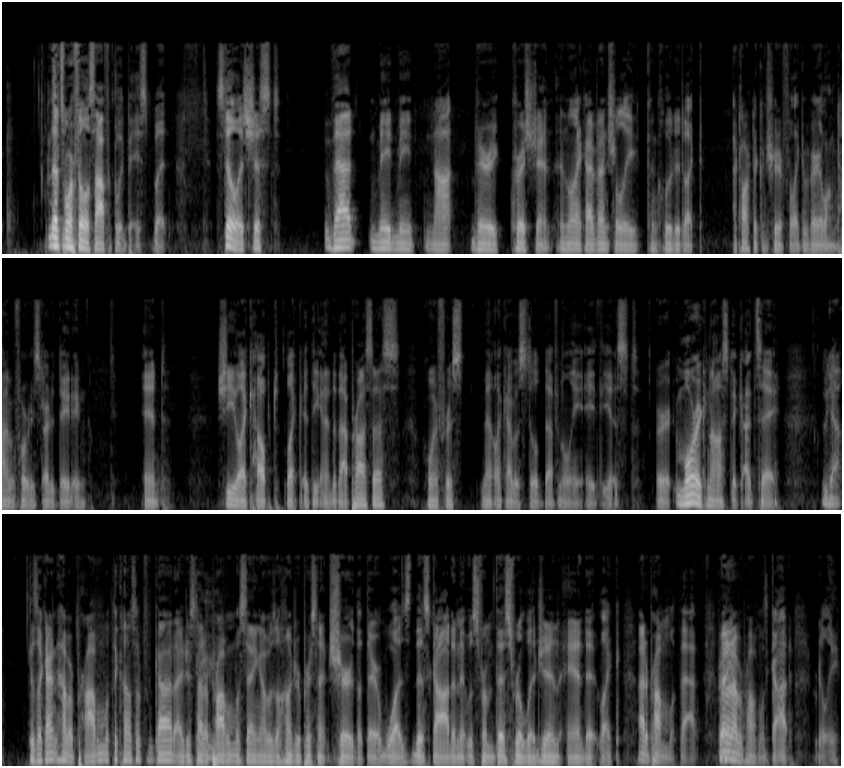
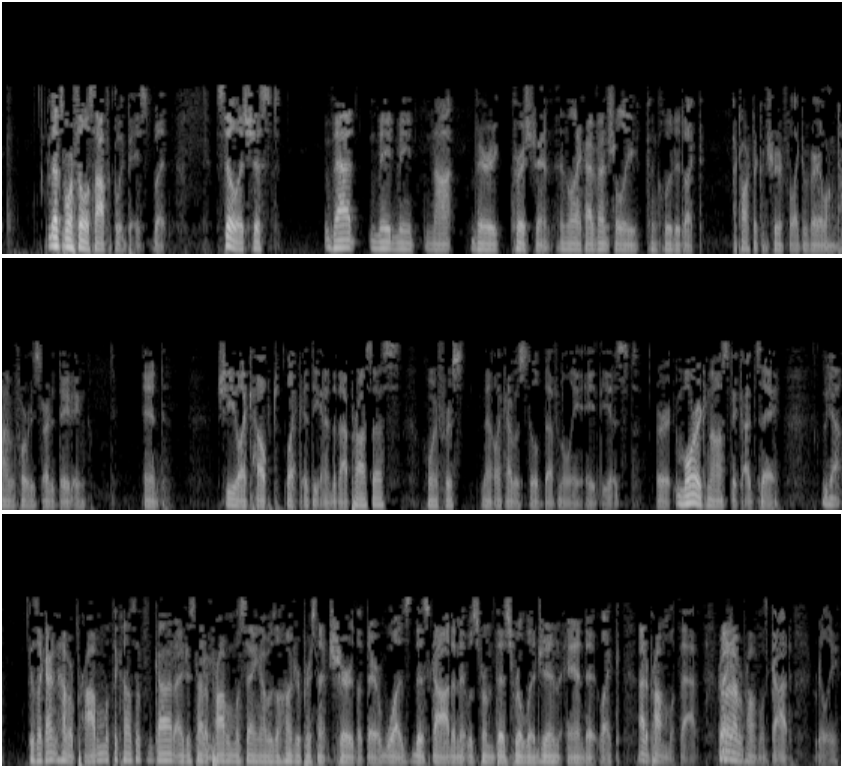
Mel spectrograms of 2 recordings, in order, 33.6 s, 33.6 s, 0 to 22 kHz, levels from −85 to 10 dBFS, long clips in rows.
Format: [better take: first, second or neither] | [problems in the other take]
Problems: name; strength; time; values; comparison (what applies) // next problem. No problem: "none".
first | garbled, watery; badly; nothing above 5.5 kHz; slightly in the first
